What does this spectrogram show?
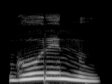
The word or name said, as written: ಭೋರೆನ್ನು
